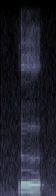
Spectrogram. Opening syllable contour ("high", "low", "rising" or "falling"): falling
